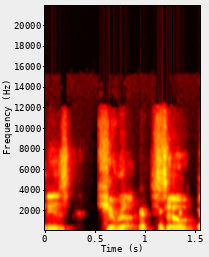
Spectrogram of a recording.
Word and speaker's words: Kyrö: I'm pronouncing it as Kyrö. So, right? Yeah. Kyrö. So, you know, hey, look, I'm from Philly, man. It's Kyrö, right? But Kyrö. And, you know, so we pronounce it as it's written.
